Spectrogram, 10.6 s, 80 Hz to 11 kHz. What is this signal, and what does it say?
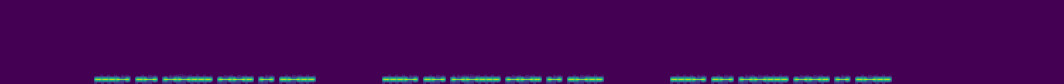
Morse code, heard as a keyed tone, about 36 wpm, 700 Hz. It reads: VA7GTL VA7GTL VA7GTL
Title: DXCC-100 Call Signs - 6 Characters - Repeated 3x - 35wpm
